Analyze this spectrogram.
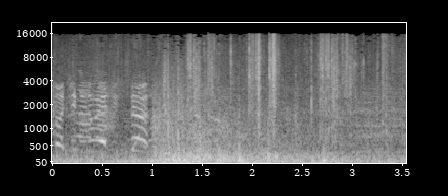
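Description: A rifle fires a burst of gunshots nearby.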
